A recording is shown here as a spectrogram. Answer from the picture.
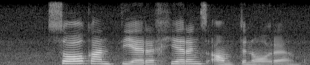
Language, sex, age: Afrikaans, female, 19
